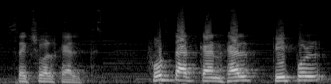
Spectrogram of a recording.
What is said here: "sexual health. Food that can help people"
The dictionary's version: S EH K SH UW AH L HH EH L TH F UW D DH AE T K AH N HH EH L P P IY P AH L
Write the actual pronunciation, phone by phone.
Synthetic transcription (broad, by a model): S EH K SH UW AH L HH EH L T F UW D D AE T K AH N HH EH L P P IY P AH L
